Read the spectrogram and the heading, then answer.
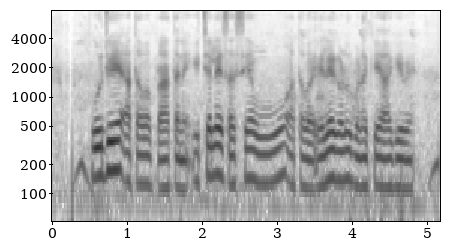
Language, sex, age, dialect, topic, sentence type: Kannada, male, 25-30, Central, agriculture, statement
